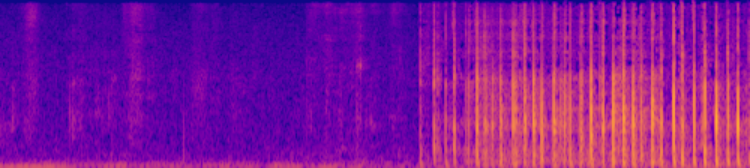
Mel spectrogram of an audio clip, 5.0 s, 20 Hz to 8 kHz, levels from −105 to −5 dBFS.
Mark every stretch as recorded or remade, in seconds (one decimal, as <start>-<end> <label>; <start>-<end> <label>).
0.0-3.1 recorded; 3.1-4.4 remade; 4.4-5.0 recorded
